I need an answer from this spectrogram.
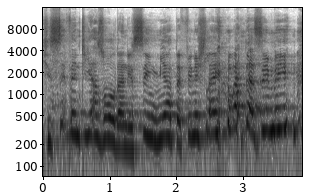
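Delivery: high, laughing disbelief.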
